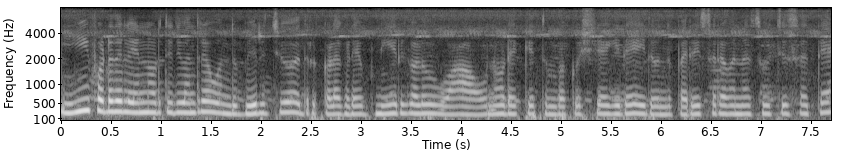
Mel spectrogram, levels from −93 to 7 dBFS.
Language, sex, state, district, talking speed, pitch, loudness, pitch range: Kannada, female, Karnataka, Shimoga, 140 wpm, 225 Hz, -17 LUFS, 215-255 Hz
